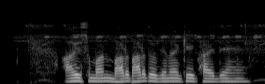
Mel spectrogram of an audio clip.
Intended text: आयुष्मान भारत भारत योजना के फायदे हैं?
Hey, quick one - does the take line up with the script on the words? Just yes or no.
yes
